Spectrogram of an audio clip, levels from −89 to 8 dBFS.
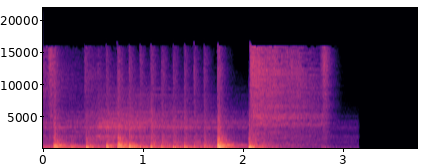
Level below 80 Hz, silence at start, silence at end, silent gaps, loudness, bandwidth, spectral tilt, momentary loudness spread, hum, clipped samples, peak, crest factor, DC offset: -36 dBFS; 0 s; 0.9 s; none; -23 LUFS; 16.5 kHz; -5.5 dB/octave; 16 LU; none; under 0.1%; 0 dBFS; 24 dB; under 0.1%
